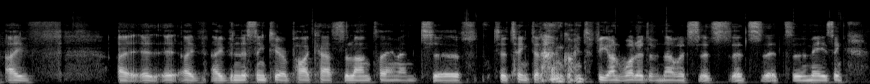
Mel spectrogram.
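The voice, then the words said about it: Irish accent. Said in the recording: “hopefully your listeners will be able to discern the Irish accent fairly okay”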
